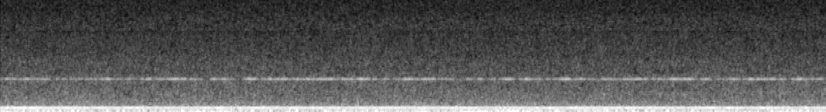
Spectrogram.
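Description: Near silence, with a faint steady hum made of a few held tones.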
